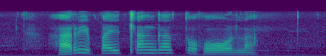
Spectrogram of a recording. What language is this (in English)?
Tsonga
